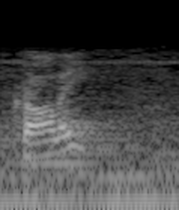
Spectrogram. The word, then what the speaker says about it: Crowley: learned about was aliser Crawley he likes to have his name pronounced Crawley to rhyme with holy and uh the satanists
